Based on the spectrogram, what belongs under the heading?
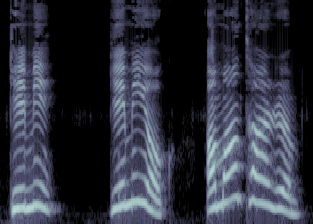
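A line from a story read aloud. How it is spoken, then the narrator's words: Several voices start shouting. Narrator (Turkish): diye bağırmaya başladılar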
